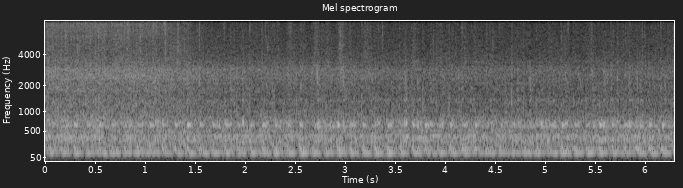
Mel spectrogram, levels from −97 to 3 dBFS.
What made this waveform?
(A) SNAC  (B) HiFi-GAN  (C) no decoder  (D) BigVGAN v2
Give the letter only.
C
